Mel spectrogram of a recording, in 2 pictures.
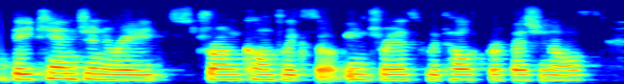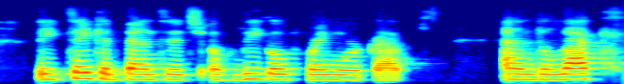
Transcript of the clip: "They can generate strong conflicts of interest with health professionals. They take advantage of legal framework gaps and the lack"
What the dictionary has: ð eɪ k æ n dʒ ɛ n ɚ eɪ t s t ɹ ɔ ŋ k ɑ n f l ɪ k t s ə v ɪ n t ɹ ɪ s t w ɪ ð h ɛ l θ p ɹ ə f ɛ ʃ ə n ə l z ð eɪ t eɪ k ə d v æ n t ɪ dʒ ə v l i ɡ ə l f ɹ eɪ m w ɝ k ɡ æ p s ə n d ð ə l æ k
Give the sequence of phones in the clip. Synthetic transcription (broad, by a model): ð eɪ k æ n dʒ ɛ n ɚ eɪ t s t ɹ ɔ ŋ k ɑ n f l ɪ k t s ə v ɪ n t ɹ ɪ s t w ɪ ð h ɛ l θ p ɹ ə f ɛ ʃ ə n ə l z ð eɪ t eɪ k ə d v æ n t ɪ dʒ ə v l i ɡ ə l f ɹ eɪ m w ɝ k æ p s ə n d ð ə l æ k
